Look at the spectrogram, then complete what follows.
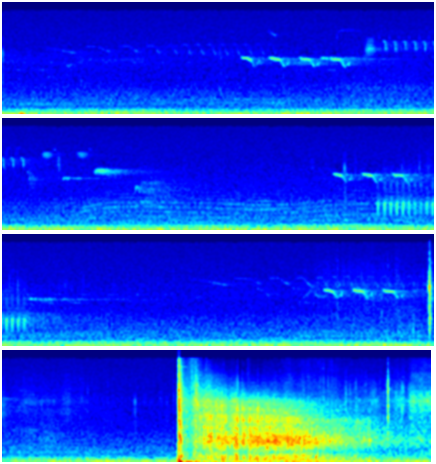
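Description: Short, high bird calls, then a single loud shotgun blast about fifteen seconds in that rolls away for a couple of seconds: the shot that drops a wild turkey gobbler.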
